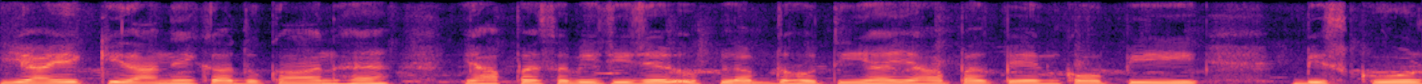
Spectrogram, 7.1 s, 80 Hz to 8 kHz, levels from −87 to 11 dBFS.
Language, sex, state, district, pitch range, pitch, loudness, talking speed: Hindi, male, Uttar Pradesh, Jyotiba Phule Nagar, 150-165 Hz, 155 Hz, -14 LUFS, 160 wpm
